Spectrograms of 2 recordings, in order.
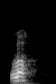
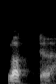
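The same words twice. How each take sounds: First: The word ends with a sharp t sound. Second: The word ends with a softened d sound. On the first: "The trailing consonant is very sharp" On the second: "with a softer d"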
